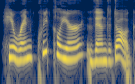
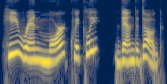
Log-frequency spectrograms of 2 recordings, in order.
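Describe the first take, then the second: First: Slow, deliberate wrong sentence; slow wrong example. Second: Slow, deliberate correct sentence; slow correct example. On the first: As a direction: read the mistake slowly for the class. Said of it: "Não dizemos". (frase errada dita devagar) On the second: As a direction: model the right form slowly. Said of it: "a gente diz". (frase correta dita devagar) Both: Shown as a demonstration.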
